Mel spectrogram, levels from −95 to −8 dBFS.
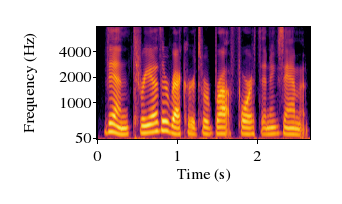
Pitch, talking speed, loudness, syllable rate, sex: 180 Hz, 205 wpm, -18 LUFS, 6.0 syllables/s, female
